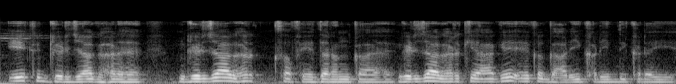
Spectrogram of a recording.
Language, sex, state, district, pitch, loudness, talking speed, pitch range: Maithili, male, Bihar, Muzaffarpur, 125 Hz, -16 LUFS, 175 wpm, 115-135 Hz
